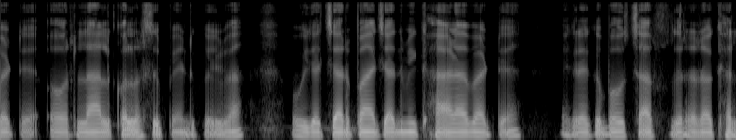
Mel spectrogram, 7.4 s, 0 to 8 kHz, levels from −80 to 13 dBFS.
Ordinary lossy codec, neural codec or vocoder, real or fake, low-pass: none; none; real; 7.2 kHz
